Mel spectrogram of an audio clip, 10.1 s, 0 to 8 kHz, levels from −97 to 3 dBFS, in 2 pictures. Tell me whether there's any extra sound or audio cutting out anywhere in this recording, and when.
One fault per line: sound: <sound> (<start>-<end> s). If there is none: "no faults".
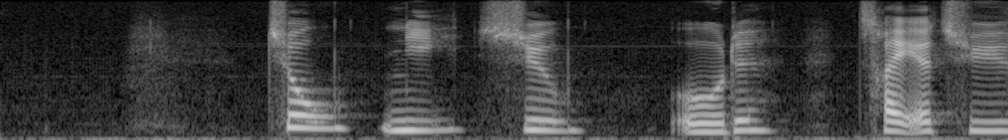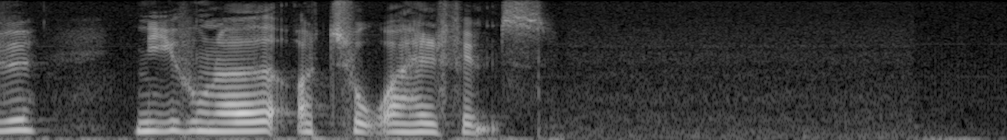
no faults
